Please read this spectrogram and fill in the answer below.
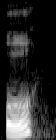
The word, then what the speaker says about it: aux: In that situation, it becomes O, but that's spelled A-U-X because it's plural. So to say I have sore feet, that's j'ai mal aux pieds. – J'ai mal aux pieds. – J'ai mal au pied. Très bien. So the O in that one sounds like O of the masculine singular, but it's actually spelled A-U-X. It's got a silent X on the end.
